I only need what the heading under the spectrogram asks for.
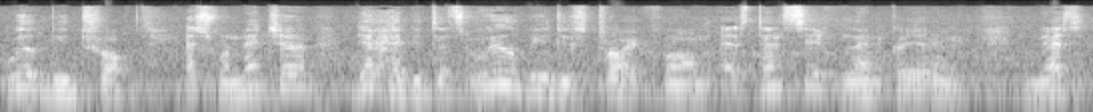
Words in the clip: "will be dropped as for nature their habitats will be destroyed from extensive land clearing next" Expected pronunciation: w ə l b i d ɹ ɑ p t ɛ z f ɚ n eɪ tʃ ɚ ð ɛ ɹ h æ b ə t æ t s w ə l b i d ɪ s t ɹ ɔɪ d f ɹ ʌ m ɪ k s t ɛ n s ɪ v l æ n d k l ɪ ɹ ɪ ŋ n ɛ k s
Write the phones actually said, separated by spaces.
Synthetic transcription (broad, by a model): w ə l b i d ɹ ɑ p t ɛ s f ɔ n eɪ tʃ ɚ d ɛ h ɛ b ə t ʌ t s w ə l b i d ɪ s t ɹ ɔɪ d f ɹ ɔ m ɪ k s t ɛ n s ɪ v l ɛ n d k l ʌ ɹ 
